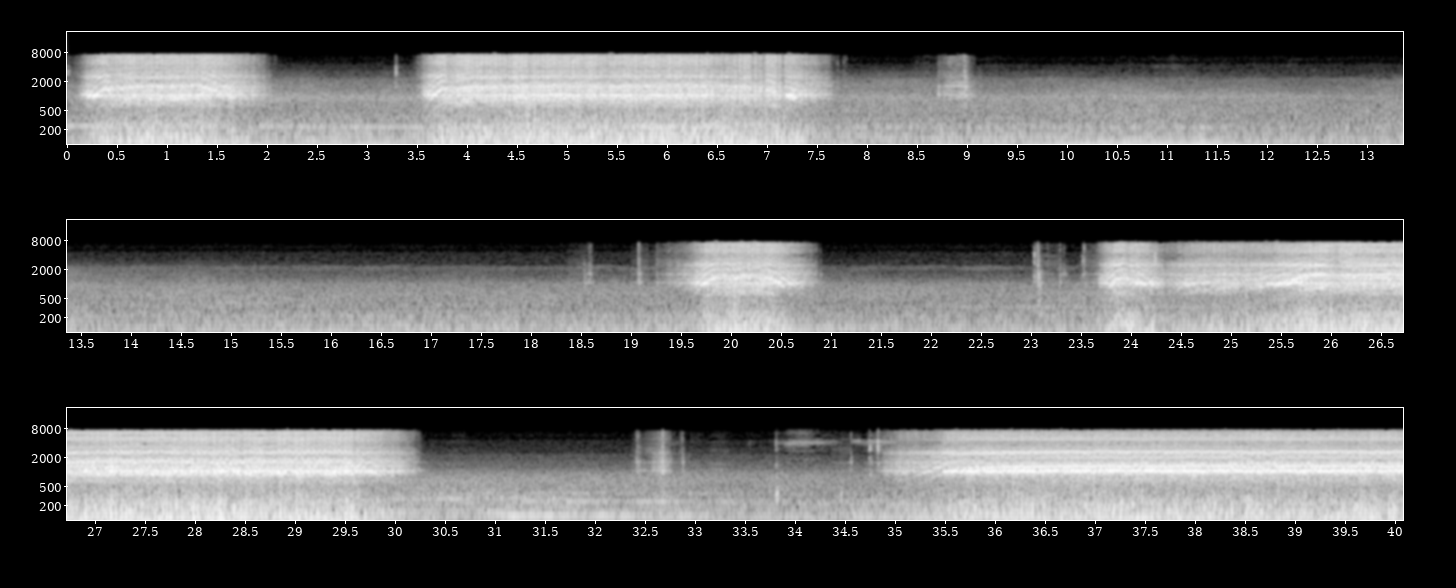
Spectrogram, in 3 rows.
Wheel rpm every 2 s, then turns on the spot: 120, 30, 220, 140, 10, 0, 0, 0, 0, 10, 60, 10, 100, 190, 160, 0, 0, 50, 160, 160.
none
